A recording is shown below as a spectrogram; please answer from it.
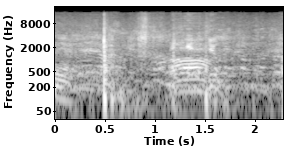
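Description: A football being kicked on sand: a sharp thud about half a second in, then a softer, duller thud a second later.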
